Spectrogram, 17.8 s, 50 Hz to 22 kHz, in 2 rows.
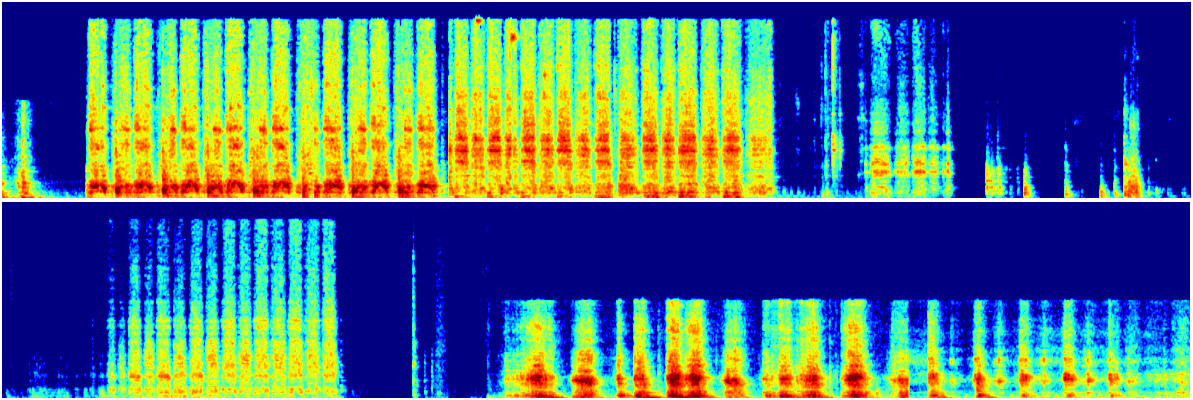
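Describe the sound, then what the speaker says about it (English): Hand saw strokes rasping through wood, cutting a dovetail, in steady rhythmic bursts, with a pause in the middle before another run of quick back-and-forth cutting. "cut out a dovetail shape by sawing 2 random shallow angles down to the baseline."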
